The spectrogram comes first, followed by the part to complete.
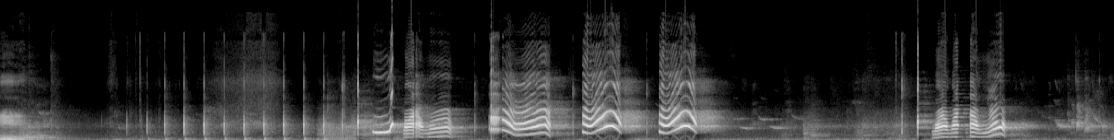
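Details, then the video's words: Talking pet ringneck parrot. A steady train of soft, regular clicks is followed by loud, repeated, wave-shaped syllables, like mimicked words such as a repeated name, then a quieter pause and another burst of looping notes. "Talking Parrot Mummy video"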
